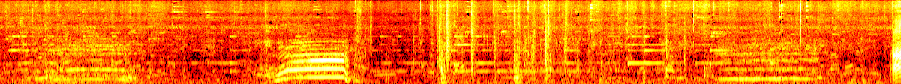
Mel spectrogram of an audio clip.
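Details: Giant cows unloaded from a truck in Indonesia call out in arched, harmonic moos: a rising and falling bellow in the middle, softer moos at the start and end, over clanking, faint music and background noise.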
